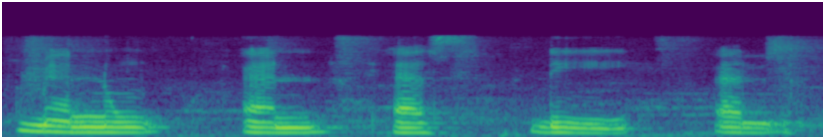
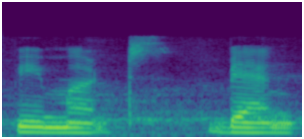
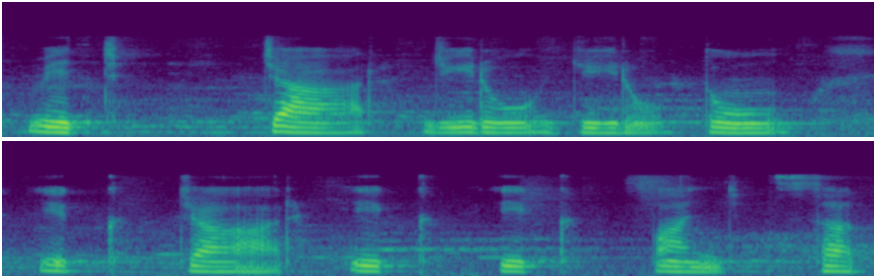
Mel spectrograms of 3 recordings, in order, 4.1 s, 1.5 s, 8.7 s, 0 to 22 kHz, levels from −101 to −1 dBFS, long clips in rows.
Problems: constant background noise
